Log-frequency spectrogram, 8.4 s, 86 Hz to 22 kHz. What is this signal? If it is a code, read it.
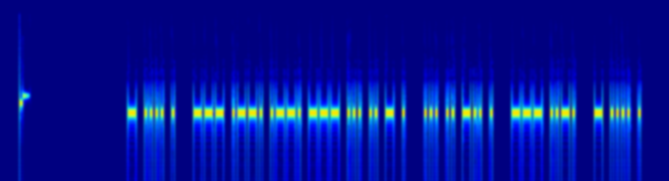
Morse code, heard as a keyed tone, about 34 wpm, 700 Hz. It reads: THE OPPOSITE SIDE OF THE
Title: Sets of 5 Words Encore 35wpm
